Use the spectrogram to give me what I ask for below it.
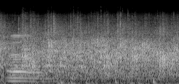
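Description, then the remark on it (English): Steady audience applause fills the space, a dense wash of many hands clapping at once, with a faint voice briefly audible beneath it at the start. “I just got to remind you guys to clap.”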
